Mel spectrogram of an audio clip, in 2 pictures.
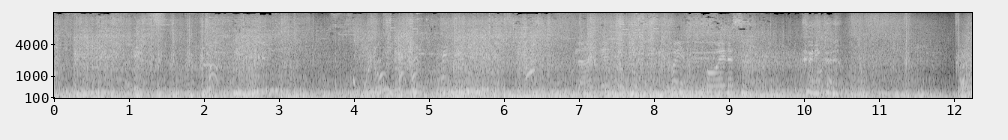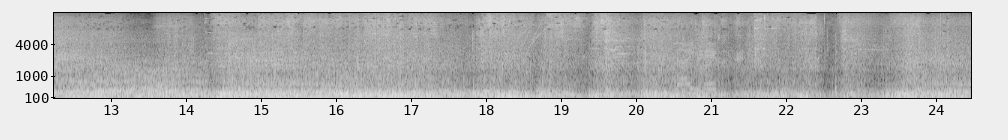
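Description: Rapid game combat effects clash, slash and explode.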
